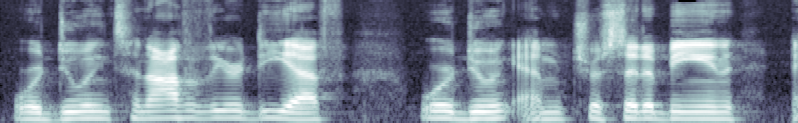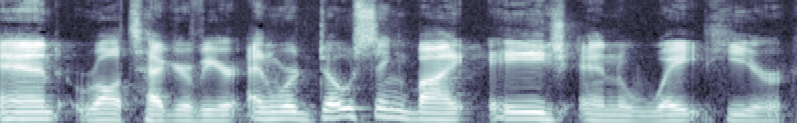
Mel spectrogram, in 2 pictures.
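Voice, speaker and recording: Man, podcast co-host, medical explainer, bright voice, steady delivery. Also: mid-range voice, clean tone. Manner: measured, explanatory. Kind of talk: educational medical podcast talk.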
